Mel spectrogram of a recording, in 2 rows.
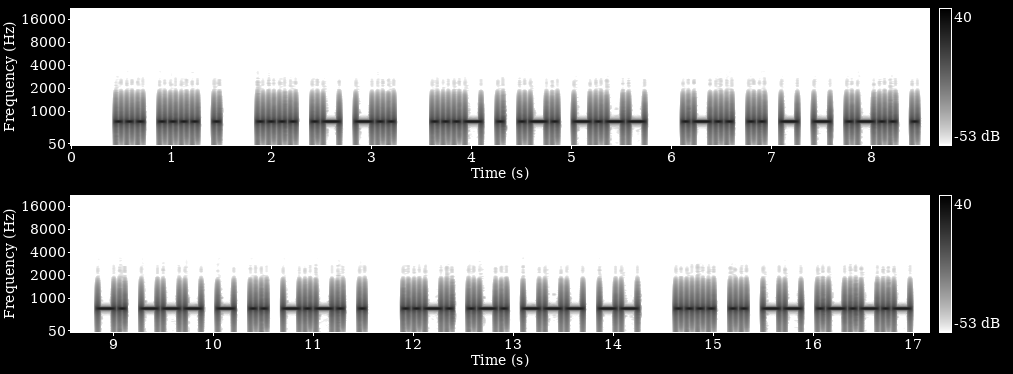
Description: Morse code, heard as a keyed tone, about 22 wpm, 700 Hz. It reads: SHE HAD VERY LITTLE NOTICE FROM HIM.
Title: Sentences from Top 400 Words 22wpm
